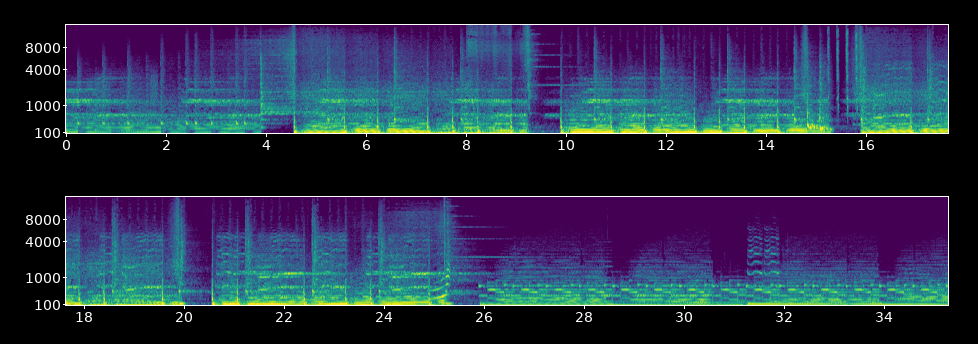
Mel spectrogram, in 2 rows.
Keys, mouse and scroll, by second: 0.7 r, 1.8 KP_Decimal, 2.2 e, 3.2 click, 3.8 r, 5.7 e, 8.4 r, 9.2 e, 10.2 r, 11.5 e, 12.7 r, 13.7 e, 14.6 r, 15.7 e, 17.9 r, 19.4-20.4 drag, 20.4 f, 20.8 middle click, 22.7 f, 24.4 Tab, 24.7 z, 26.8 z, 27.5 z, 28.3-30.2 drag, 30.2 middle click, 30.8 KP_3, 31.1 z, 31.7 a, 35.0 a.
